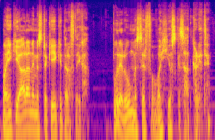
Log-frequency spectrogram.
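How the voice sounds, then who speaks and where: A man's voice: medium pitch, steady tone, brisk, gravelly. Male drama narrator over background music. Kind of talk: dramatic scripted Hindi story narration, voicing the characters.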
